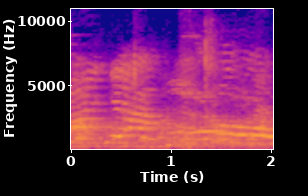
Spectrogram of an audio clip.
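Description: A roomful of young children talking and calling out at once, many small voices overlapping in a steady chatter.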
